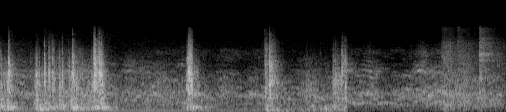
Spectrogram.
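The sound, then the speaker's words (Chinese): A noisy crowd in the city of Jerusalem clamors continuously, many overlapping voices blending into a dense roar, punctuated by a few sharp thuds and bangs, loud throughout. “你去开门，听听耶路撒冷城那种吵闹声。”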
